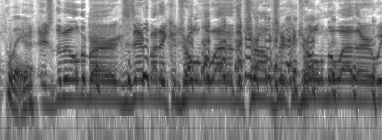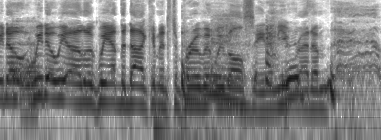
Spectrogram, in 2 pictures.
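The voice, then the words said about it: Loud, blustering imitation of another person. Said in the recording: “Let's just turn it into an Alex Jones segment ... my one impression ... loudmouth, beefy white guy. I think I can nail that impression.”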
